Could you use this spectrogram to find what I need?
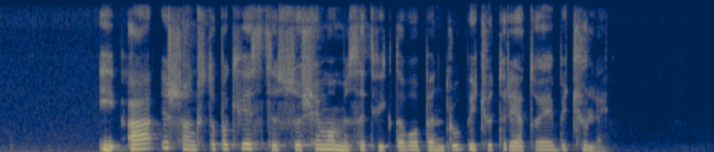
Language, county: Lithuanian, Marijampolė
